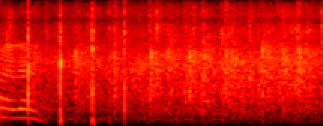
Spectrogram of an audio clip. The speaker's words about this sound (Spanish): Aquí está su hija, me gustaría dar un aplauso.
